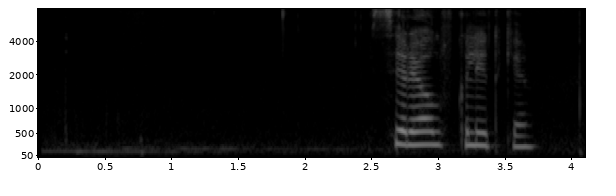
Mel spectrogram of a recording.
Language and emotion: Russian, neutral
